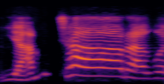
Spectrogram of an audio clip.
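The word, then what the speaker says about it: 飲茶: 자, 얌차라고 해서 왜 얌차라고 부를까? 라고 생각하시면 얌차는 음료수 할 때 마실 그 음자입니다. 음차. 차를 마신다라는 뜻이에요. 차를 마신다. 음차. 근데 광동어 발음으로 음은 얌으로 소리가 납니다.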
